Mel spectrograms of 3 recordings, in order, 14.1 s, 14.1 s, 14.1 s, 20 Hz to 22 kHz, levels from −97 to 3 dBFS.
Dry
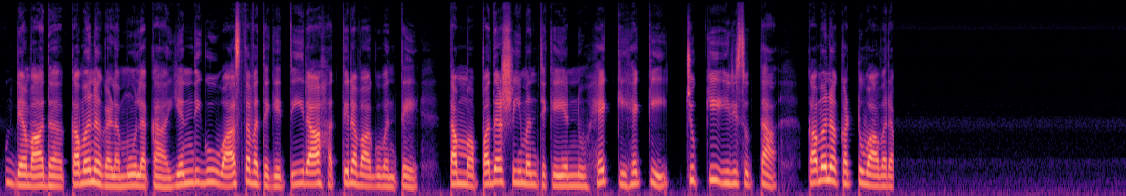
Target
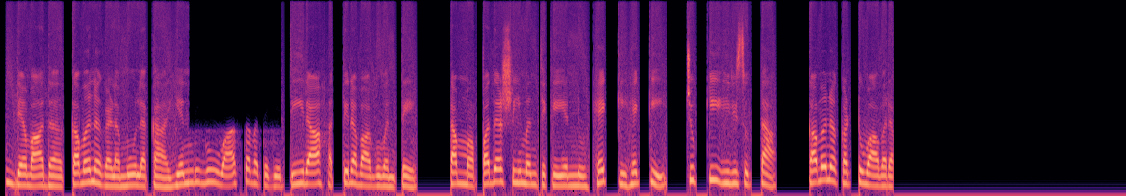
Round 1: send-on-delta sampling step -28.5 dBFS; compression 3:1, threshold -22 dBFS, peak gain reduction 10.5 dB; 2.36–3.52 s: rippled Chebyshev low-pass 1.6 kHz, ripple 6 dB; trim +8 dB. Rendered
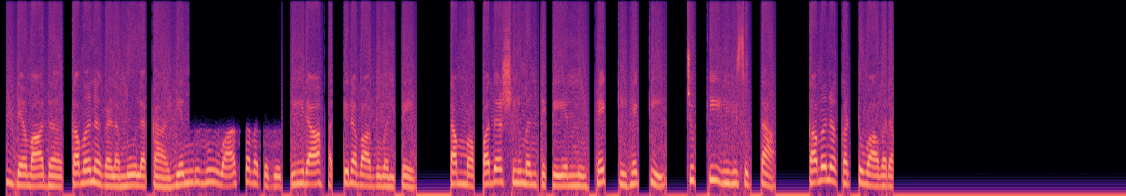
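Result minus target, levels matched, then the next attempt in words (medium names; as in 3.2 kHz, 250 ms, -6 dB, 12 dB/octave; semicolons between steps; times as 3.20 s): send-on-delta sampling: distortion +9 dB
send-on-delta sampling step -36 dBFS; compression 3:1, threshold -22 dBFS, peak gain reduction 10.5 dB; 2.36–3.52 s: rippled Chebyshev low-pass 1.6 kHz, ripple 6 dB; trim +8 dB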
